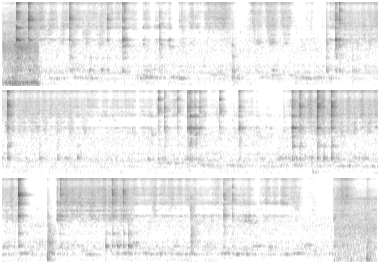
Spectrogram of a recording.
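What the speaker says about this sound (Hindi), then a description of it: "मुझे सच में बर्तन धुलना बहुत अच्छा लगता है, बहुत पसंद है बर्तन धुलना" Steel dishes and pots being washed in a large kitchen sink, with frequent close clinks and clatters of metal utensils and vessels scattered over a quiet background of running water and handling noise.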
